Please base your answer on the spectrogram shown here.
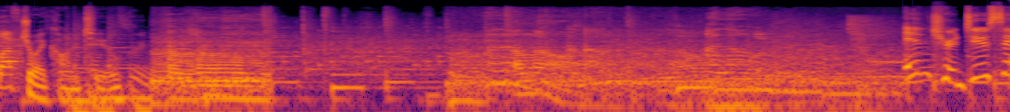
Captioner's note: ominous voices saying "alone"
